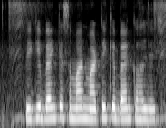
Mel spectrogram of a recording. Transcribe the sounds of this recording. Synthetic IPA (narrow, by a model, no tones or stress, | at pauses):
piɡibɛ̃ŋkːesəmanmaʈikebɛ̃ŋkːəɦəld͡ʒat͡ʃʰi̥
